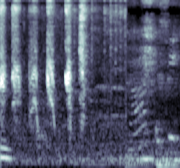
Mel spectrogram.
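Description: A quick run of kisses planted on a baby's head: five or six short, sharp smacks in the first second.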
